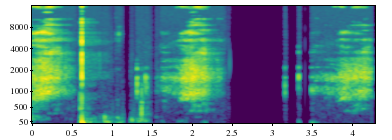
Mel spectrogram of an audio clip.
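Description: Very faint strokes of a recurve knife blade drawn across the coarse ceramic rod of a Work Sharp Guided Field Sharpener: three soft swishes about two seconds apart, with a tiny click about two-thirds of a second in.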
